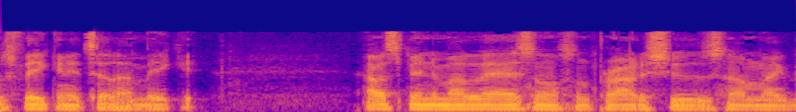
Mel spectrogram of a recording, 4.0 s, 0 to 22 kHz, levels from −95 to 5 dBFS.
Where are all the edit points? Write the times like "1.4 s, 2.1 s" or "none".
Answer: none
